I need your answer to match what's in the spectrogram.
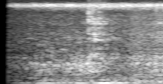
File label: voice message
